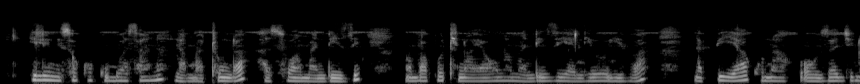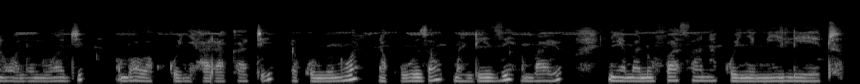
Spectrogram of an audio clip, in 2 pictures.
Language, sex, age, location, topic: Swahili, male, 18-24, Nairobi, finance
